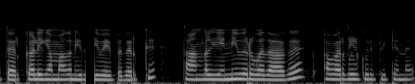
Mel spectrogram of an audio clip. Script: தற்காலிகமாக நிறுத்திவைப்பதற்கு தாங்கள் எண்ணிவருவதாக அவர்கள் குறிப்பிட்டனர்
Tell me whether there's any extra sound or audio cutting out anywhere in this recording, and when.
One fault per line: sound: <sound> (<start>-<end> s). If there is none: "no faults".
sound: dropout (0.9-0.9 s)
